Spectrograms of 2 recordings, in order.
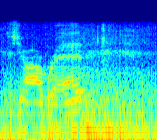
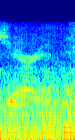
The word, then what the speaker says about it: Jared: youtube video of yours is it jared with an h or is there no h in your name does it matter ah pronounce jaw red or jared but either way it's just which way do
